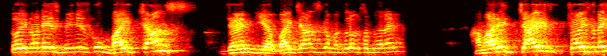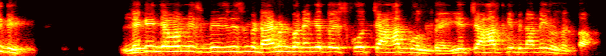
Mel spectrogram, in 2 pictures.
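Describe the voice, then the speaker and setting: A man with a high voice leads a motivational training over a video call, leaning on repetition and asking the audience questions. The sound is muffled and dull, like online call audio. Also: normal speed. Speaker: business trainer.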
